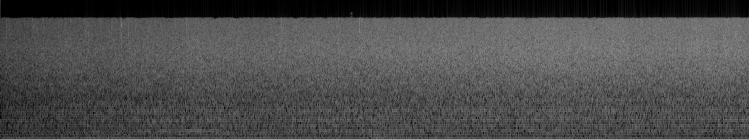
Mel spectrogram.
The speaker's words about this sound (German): Das, was ich hier wie das stärker werdende und dann wieder abflauende Rauschen vieler Blätter mit dem dazugehörigen Wind anhört, sind tatsächlich die Geräusche von Lüftern.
